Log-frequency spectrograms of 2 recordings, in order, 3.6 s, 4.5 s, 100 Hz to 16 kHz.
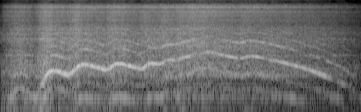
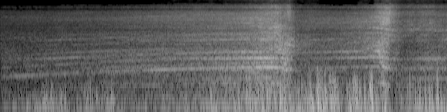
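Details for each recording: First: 72V Sur-Ron electric dirt bike after fitting a primary chain conversion kit replacing the belt drive; loud whine climbs in pitch with throttle and falls as it closes, loudest about halfway up; primary chain drive whine. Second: 72v Sur-Ron electric dirt bike with stock belt drive, before primary chain conversion, passing by: motor whine rising and falling with throttle, smooth quiet drive, no chain clatter.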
